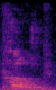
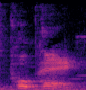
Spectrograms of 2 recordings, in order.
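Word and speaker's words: Popé: P opv now it's not permitting it's not pronounced Pope its Pope a so I had to spell it first to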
